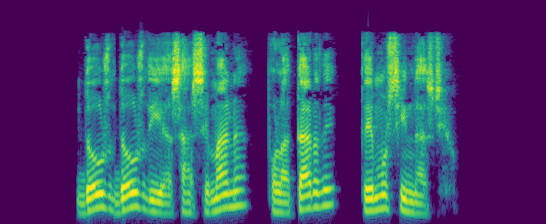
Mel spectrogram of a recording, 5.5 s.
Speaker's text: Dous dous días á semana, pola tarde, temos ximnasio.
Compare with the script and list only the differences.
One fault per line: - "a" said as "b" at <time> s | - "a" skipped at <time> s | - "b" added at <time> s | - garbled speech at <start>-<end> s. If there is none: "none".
none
